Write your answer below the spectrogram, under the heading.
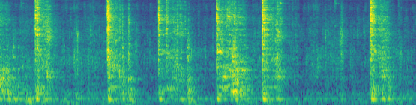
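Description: Long metal spatula scraping and knocking against a steel kadhai as potato and spinach are stirred, about six sharp strokes. A faint sizzle sits underneath as the water the spinach released cooks off in the open pan.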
